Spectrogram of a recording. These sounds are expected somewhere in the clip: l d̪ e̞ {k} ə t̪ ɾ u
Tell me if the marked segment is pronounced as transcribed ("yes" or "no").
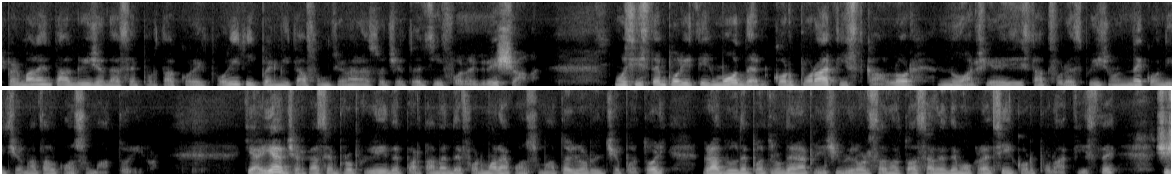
no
